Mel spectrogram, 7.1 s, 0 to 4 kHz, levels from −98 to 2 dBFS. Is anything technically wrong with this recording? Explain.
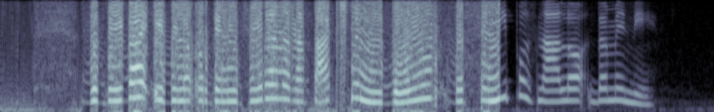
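Yes. From 0 to 4.99 s, ending just before "poznalo da", there is a mu-law and A-law mix-up. A-law samples are decoded as mu-law, so levels scramble and the speech turns harsh. Pauses fill with noise, and the waveform never settles to flat silence. The G.711 telephone band still cuts off at 4 kHz.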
